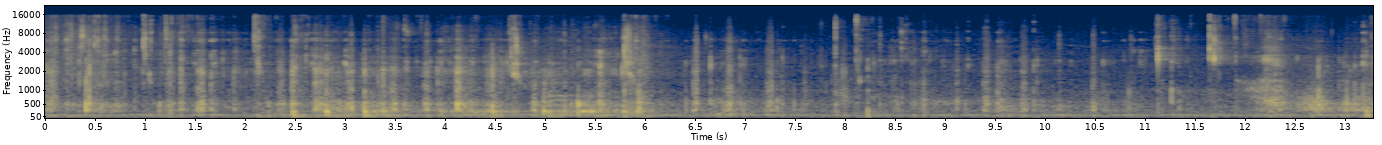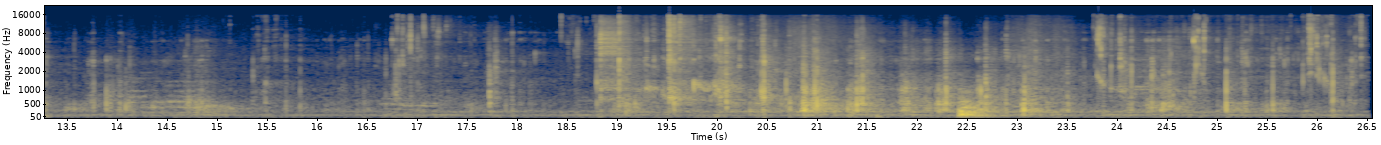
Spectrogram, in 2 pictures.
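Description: Close-miked chewing and mouth sounds of a person eating dhido and spicy potato curry by hand, with many small wet clicks. The chewing grows louder about two-thirds of the way in.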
